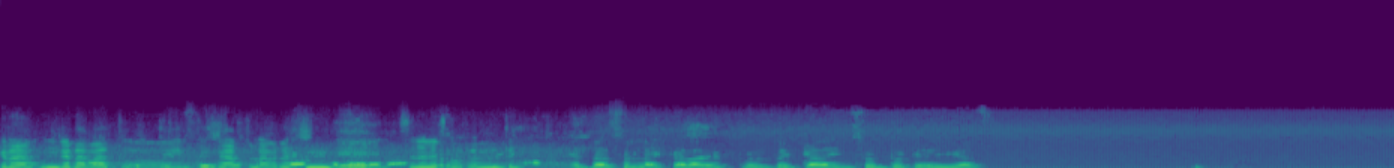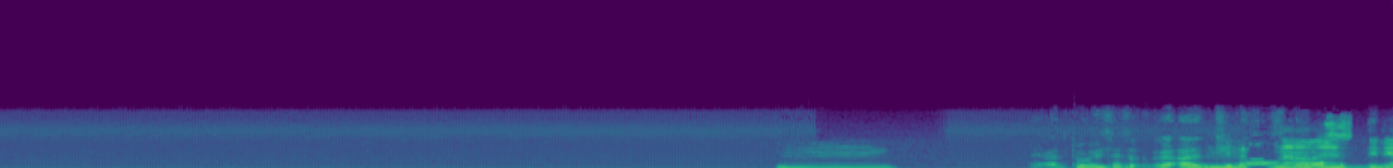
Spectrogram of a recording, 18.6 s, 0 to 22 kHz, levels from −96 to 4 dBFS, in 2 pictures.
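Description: A speech recording carries mains buzz throughout: a raspy, steady hum about 25 dB below the speech, likely from switching spikes entering the chain twice per 50 Hz cycle. On a spectrogram it shows as evenly spaced horizontal lines at multiples of 50 Hz, stacked into the kilohertz range. Echo leak, likely from a loudspeaker on one side whose echo canceller let some of its own pickup return, adds a delayed copy of the voice 267 ms behind the original at 0.21–0.81 s, 1.19–2.15 s, 2.56–3.93 s, 4.57–4.68 s and 17.6–18.32 s. It sits about 20 dB down in the first two stretches, about 15 dB in the third, about 25 dB in the fourth, and only about 5 dB down near the end, visible as a fainter, shifted repeat of the speech patterns. Speech suppressed in double talk, likely the canceller ducking the talker while both sides spoke, makes the voice dip and thin out in pieces from 0.26 to 3.83 s, roughly 3 s affected with drops of about 15 dB. 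From 17.63 s to the end it drops by about 30 dB, showing as gouged-out gaps in the waveform envelope and missing high-frequency energy on the spectrogram.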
